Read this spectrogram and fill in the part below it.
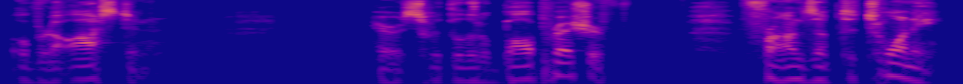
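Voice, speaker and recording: A man's voice: lowish voice, normal speed, breathy edge, no room sound, studio quality. A man calling a basketball game live in clipped phrases, with casual, fan-like asides between the plays. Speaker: basketball play-by-play commentator.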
